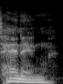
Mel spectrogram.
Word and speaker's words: Henning: funny and I think I pronounced his name wrong said Hennig is Henning yeah he's a greatest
